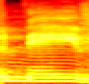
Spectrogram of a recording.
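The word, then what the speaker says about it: naïve: Nave I was so Nave at the time Nave wow yeah there's a little thing lot over the eye that means you pronounce them as two separate vows yeah there's a thing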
